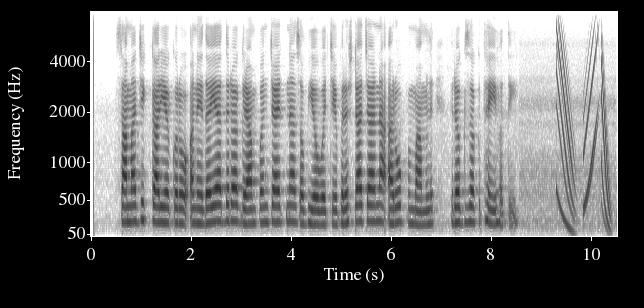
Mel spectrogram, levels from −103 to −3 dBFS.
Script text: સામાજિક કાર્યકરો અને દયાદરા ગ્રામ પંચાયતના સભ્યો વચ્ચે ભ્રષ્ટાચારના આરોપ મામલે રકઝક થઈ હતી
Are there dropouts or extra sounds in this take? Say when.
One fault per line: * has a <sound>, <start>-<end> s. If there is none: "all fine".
* has a chirp, 9.3-10.4 s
